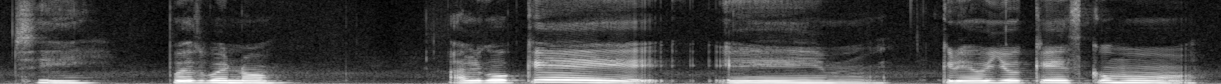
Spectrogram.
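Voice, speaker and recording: A woman talking casually and thoughtfully, pausing with fillers. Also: high voice, fairly even intonation, dark tone. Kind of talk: casual conversation.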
